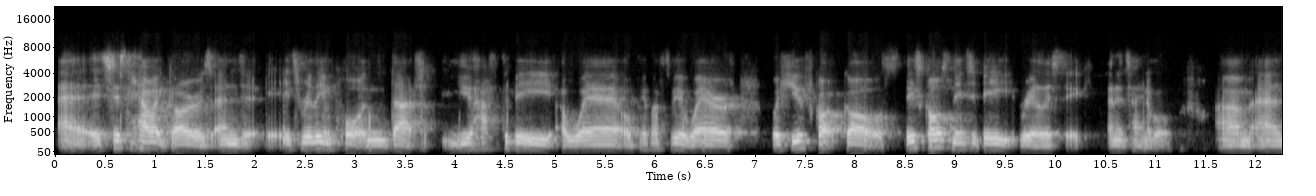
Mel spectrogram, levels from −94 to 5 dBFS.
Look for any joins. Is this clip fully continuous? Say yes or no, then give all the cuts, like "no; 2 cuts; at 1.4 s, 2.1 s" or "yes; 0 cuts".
yes; 0 cuts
